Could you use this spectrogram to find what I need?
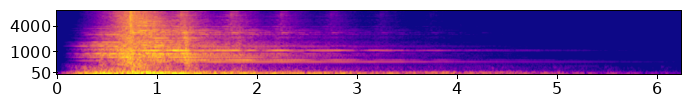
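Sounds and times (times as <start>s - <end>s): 
trailer punch impact hit: 0.2s - 4.7s.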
